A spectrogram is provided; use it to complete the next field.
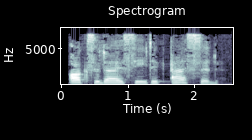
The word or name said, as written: oxydiacetic acid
